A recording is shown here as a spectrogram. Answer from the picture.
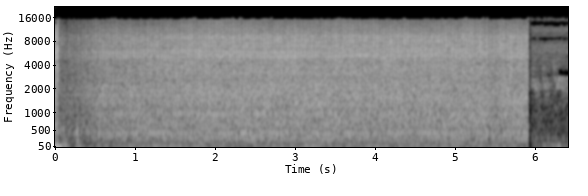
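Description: Film projector sound effect under a countdown leader: a sharp click, then a steady, fast mechanical clatter with hiss that cuts off suddenly near the end.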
